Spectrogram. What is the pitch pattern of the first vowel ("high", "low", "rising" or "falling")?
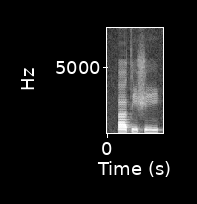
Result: high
